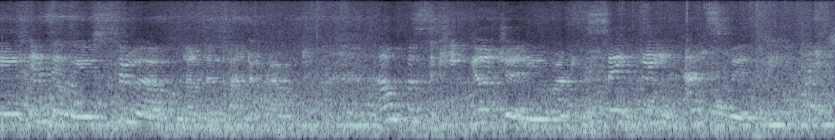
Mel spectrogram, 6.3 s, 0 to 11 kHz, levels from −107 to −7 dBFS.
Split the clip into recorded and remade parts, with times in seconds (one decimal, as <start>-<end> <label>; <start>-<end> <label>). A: 0.0-6.3 recorded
